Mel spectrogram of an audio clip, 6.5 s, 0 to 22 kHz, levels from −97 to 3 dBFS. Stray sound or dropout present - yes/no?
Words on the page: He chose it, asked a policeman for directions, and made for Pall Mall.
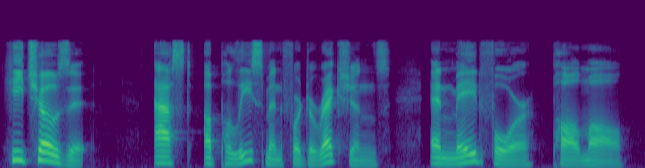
no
